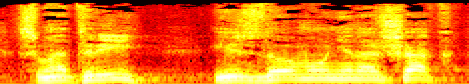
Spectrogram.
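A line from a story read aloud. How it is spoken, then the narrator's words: Plain. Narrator (Russian): сказал он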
